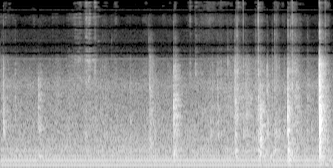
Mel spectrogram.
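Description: Crocodile clips and wire leads being handled on a workbench: a few light clicks and taps from about two seconds in, with a sharp click at the end, over a steady low hum.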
